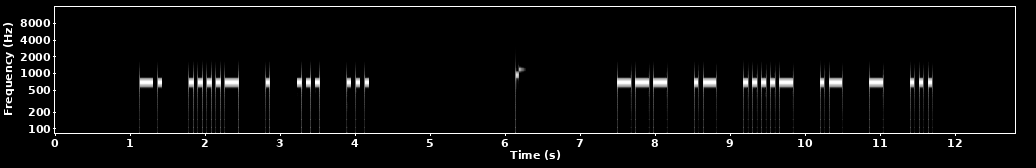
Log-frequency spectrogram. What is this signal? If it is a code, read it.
Morse code, heard as a keyed tone, about 20 wpm, spaced as for 15 wpm, 700 Hz. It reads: N4ESS OA4ATS
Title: 055 Lesson 10g - Letter r - Call Signs 20wpm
